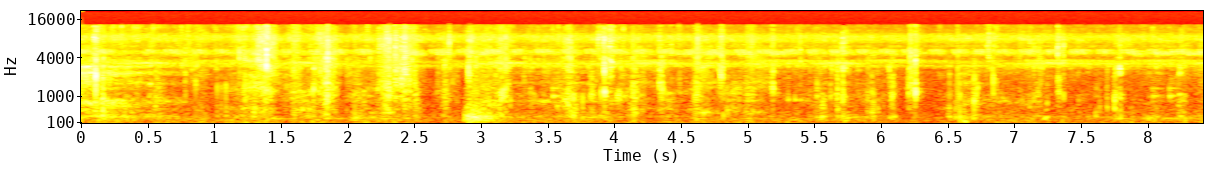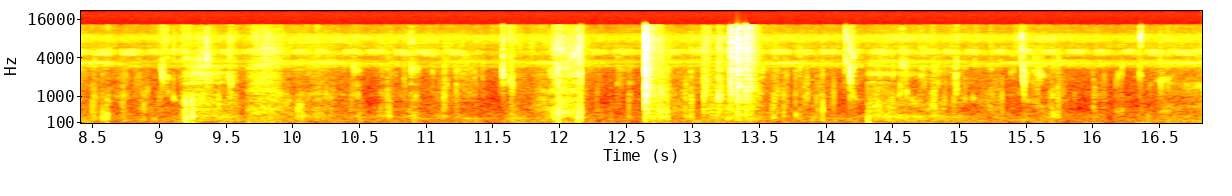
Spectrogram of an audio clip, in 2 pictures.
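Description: Close-up eating sounds: irregular chewing and crunching of boiled buffalo skin, which is still slightly crunchy, and raw green onion, with a few louder crunches about twelve to thirteen seconds in.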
